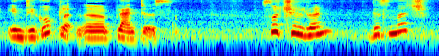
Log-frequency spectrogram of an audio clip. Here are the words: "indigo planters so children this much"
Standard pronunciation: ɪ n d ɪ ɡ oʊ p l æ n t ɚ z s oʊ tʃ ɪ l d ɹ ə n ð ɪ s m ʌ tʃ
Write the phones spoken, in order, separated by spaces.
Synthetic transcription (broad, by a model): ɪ n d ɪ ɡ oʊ p l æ n t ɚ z s oʊ tʃ ɪ l d ɹ ə n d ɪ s m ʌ tʃ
